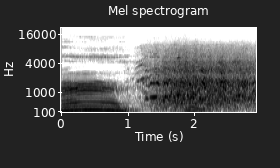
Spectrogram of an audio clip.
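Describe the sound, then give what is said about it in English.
A person imitates a hyena: a long, slowly falling whooping tone, then a loud, raspy, cackling burst with wavering pitch that sounds like giggling laughter. “Oh, it's a hyena, isn't it?”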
